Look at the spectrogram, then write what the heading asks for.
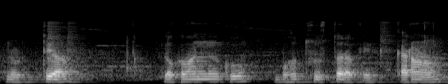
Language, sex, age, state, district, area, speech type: Odia, male, 45-60, Odisha, Kendujhar, urban, spontaneous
